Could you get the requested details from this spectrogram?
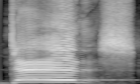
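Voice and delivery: loud, high, drawn-out shout; acted prayer shout, stretched long; crying out in prayer. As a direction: cry the name out in re-enacted desperate prayer. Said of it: "I began to pray louder and louder".

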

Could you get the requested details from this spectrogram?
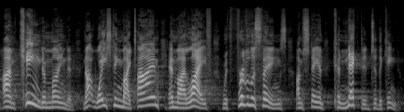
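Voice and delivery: loud, high preacher's rallying shout; fired-up, emphatic preaching; like you mean it. Real, not acted. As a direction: rouse the congregation at full force. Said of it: "say it like you mean it".

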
